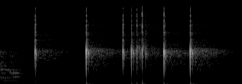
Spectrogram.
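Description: A run of about eight sharp wood-block knocks in an uneven rhythm, sparse at first and bunched together in the second half, used as a percussion transition effect.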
